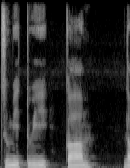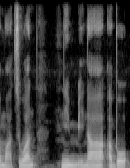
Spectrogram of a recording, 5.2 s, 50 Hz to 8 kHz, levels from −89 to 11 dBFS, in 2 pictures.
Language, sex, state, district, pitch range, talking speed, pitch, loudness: Mizo, male, Mizoram, Aizawl, 110-125 Hz, 115 wpm, 120 Hz, -19 LUFS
